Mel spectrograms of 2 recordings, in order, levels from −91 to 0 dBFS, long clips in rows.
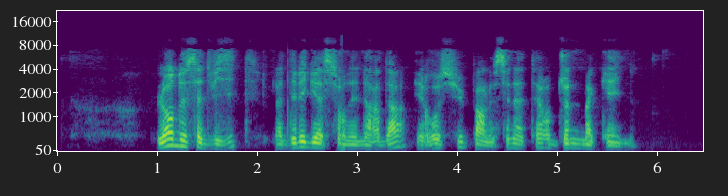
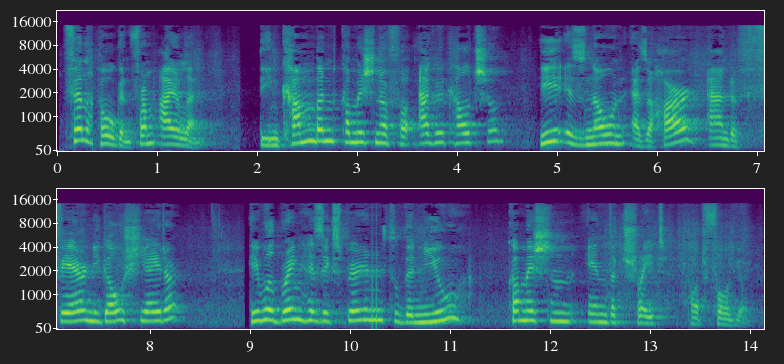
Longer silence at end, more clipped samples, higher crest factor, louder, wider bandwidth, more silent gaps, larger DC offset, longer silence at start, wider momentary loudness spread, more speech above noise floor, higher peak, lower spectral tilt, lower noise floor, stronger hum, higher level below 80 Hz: first, 0.7 s vs 0.15 s; neither; about the same, 20 dB vs 18 dB; about the same, -21 LUFS vs -19 LUFS; second, 10 kHz vs 15 kHz; neither; neither; first, 1 s vs 0.1 s; about the same, 12 LU vs 10 LU; first, 49 dB vs 27 dB; about the same, -2 dBFS vs -2 dBFS; about the same, -4 dB/octave vs -3 dB/octave; first, -70 dBFS vs -46 dBFS; neither; first, -64 dBFS vs -70 dBFS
